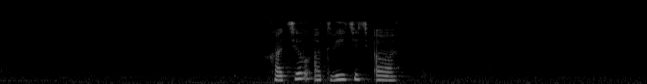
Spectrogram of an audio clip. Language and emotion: Russian, neutral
